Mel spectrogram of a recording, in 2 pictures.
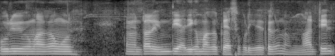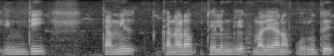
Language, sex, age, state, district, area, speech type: Tamil, male, 18-30, Tamil Nadu, Dharmapuri, urban, spontaneous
